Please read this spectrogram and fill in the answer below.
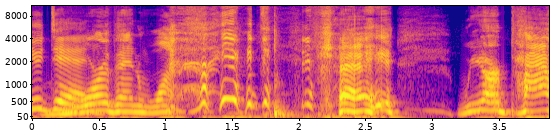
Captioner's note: laughing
